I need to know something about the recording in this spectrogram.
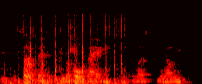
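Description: Faint typing on a computer keyboard: a quick run of clicks over the first two and a half seconds or so. Faint, indistinct voices run underneath.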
